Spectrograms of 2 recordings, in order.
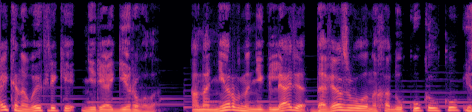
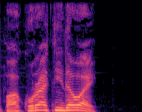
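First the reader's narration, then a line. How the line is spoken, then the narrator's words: Barked shout. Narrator (Russian): рявкнул Серега, испуганно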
